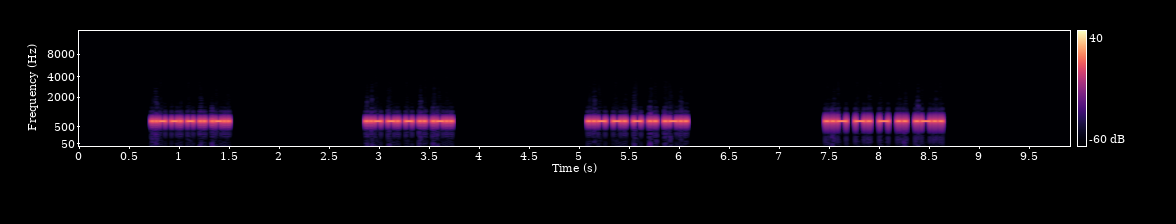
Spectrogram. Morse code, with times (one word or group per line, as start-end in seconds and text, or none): 0.7-1.5 UNTIL
2.9-3.7 UNTIL
5.1-6.1 UNTIL
7.5-8.6 UNTIL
